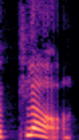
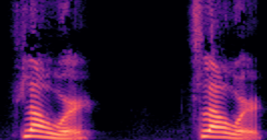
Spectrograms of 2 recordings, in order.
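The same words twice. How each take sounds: First: ফ্লাওয়ার smoothed into one long r-less syllable; UK pronunciation. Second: ফ্লাওয়ার in two syllables with r sounded at the end; US pronunciation. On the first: Teacher showing two ways to say flower, UK pronunciation. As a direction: say ফ্লাওয়ার the British way, "flah" with silent r. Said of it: "যেটা হলো UK pronunciation". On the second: Teacher showing the other way to say flower, US pronunciation. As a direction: say ফ্লাওয়ার the American way, "flau-er". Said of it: "এটা হলো US pronunciation". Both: Shown as a demonstration.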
